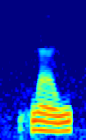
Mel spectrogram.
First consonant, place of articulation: glottal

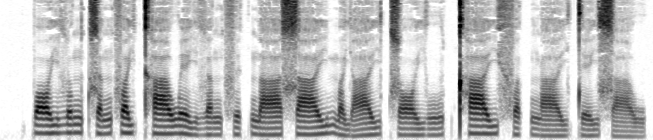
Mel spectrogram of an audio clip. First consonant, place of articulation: labial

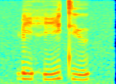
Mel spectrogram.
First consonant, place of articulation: retroflex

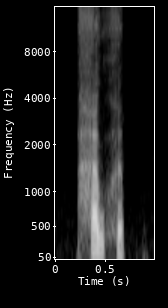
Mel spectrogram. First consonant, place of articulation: glottal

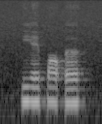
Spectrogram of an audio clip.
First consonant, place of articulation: palatal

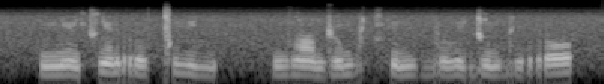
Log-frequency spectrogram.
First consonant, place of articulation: palatal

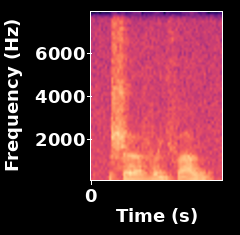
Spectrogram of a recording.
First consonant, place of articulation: retroflex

